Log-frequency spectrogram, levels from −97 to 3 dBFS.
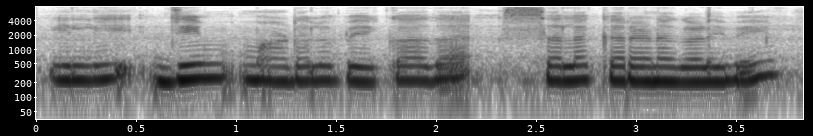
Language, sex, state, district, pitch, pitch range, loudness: Kannada, female, Karnataka, Koppal, 230 Hz, 220-240 Hz, -14 LUFS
